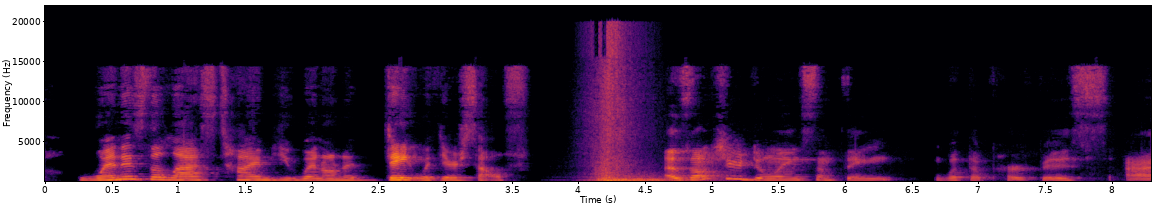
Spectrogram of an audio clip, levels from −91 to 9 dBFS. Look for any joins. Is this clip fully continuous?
no; 1 cut; at 4.2 s

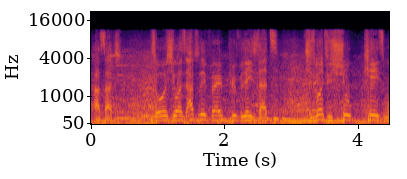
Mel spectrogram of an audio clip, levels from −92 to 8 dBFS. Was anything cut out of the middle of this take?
yes; 1 cut; at 2.9 s

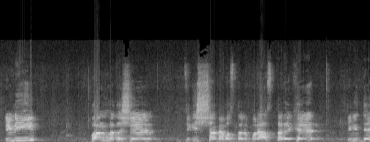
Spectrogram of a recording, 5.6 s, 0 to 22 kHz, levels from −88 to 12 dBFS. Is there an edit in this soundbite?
no; 0 cuts

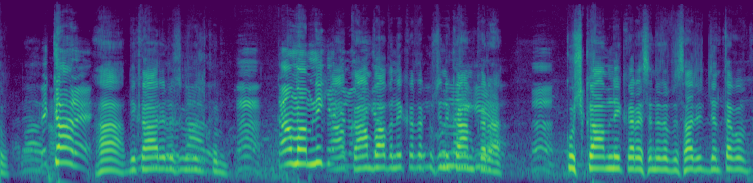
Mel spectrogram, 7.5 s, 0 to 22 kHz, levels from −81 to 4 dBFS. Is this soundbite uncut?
yes; 0 cuts

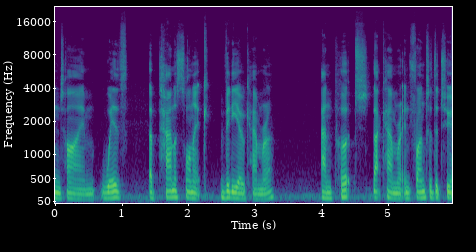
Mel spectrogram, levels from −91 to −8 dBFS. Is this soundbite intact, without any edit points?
yes; 0 cuts

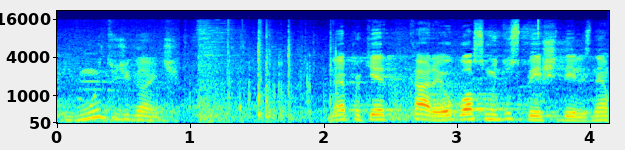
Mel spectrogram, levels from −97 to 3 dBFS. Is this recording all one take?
no; 1 cut; at 0.9 s

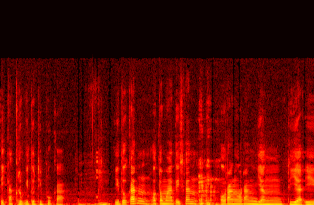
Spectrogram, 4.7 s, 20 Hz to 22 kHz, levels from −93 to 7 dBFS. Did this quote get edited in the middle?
no; 0 cuts

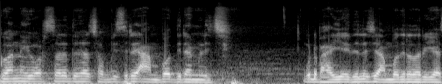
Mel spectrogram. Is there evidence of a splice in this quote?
no; 0 cuts

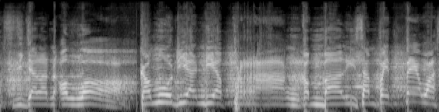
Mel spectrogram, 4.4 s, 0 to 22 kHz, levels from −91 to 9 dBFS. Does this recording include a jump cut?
yes; 1 cut; at 1.3 s

